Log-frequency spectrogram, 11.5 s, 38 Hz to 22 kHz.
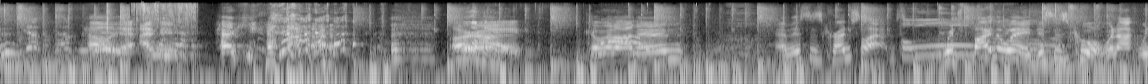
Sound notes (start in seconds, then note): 2.4 laughing; 7.2 gasping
